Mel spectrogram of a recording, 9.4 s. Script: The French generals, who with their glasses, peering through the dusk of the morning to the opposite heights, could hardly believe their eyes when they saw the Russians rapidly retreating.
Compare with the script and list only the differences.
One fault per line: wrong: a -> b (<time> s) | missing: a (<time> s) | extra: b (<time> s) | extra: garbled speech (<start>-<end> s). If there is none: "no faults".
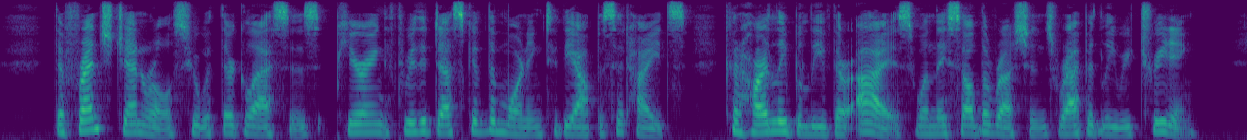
no faults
